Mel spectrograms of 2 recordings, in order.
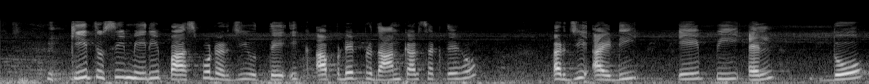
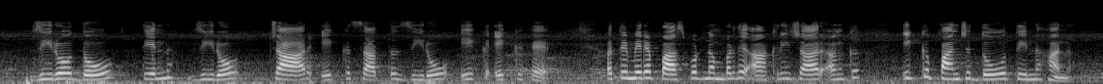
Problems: constant background noise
